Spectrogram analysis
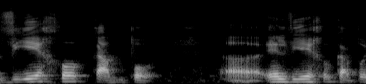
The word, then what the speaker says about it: Viejo: Viejo in Spanish means old. Okay. And it's spelled with a J. So he kept saying Viejo. So I said, then after I cooled down, I said, I'm really sorry I was curt with you, but I also want to point out something. This is how you pronounce it.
